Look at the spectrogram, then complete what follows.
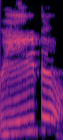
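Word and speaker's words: read: क्रिया का second form रीड रेड रीड spelling वही रहेगा बस बड़ा रेड जाता है तो सेकंड फॉर्म क्या हो जाएगा?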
